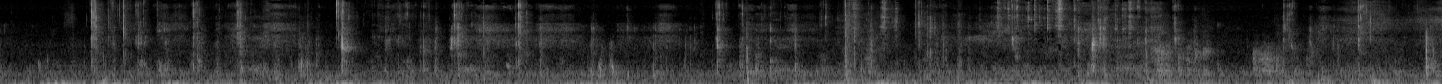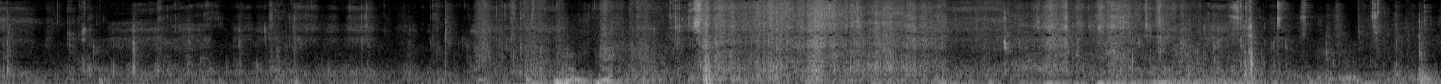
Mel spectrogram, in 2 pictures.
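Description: Close-up mouth sounds of biting and chewing a Big Mac burger: soft, wet chewing with many small clicks and crunches. It gets louder for several seconds past the middle.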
